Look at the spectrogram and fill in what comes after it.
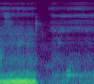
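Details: Saint Bernard snoring loudly: one deep, loud, rumbling snore lasting under a second, then quiet breathing.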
